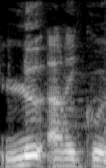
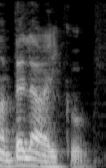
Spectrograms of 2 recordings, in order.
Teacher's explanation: le h de haricot est aspiré c'est à dire qu'il interdit la liaison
